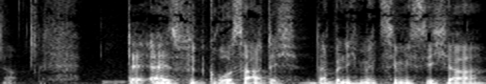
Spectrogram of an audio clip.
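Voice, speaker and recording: In a very clean recording with a silent background and a dry, close sound with no echo, a man speaks at a fairly low pitch. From Hesse, Germany. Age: 20s. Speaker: strength and conditioning coach. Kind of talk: casual interview. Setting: in person.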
